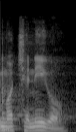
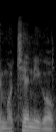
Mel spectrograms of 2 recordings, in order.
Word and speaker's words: Mocenigo: exposición del dogo Giovanni mocenigo he aprendido recientemente que no se dice mocenigo como uno tendería a decir sino mocenigo me lo contó una veneciana que vino aquí el logo Giovanni mocenigo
